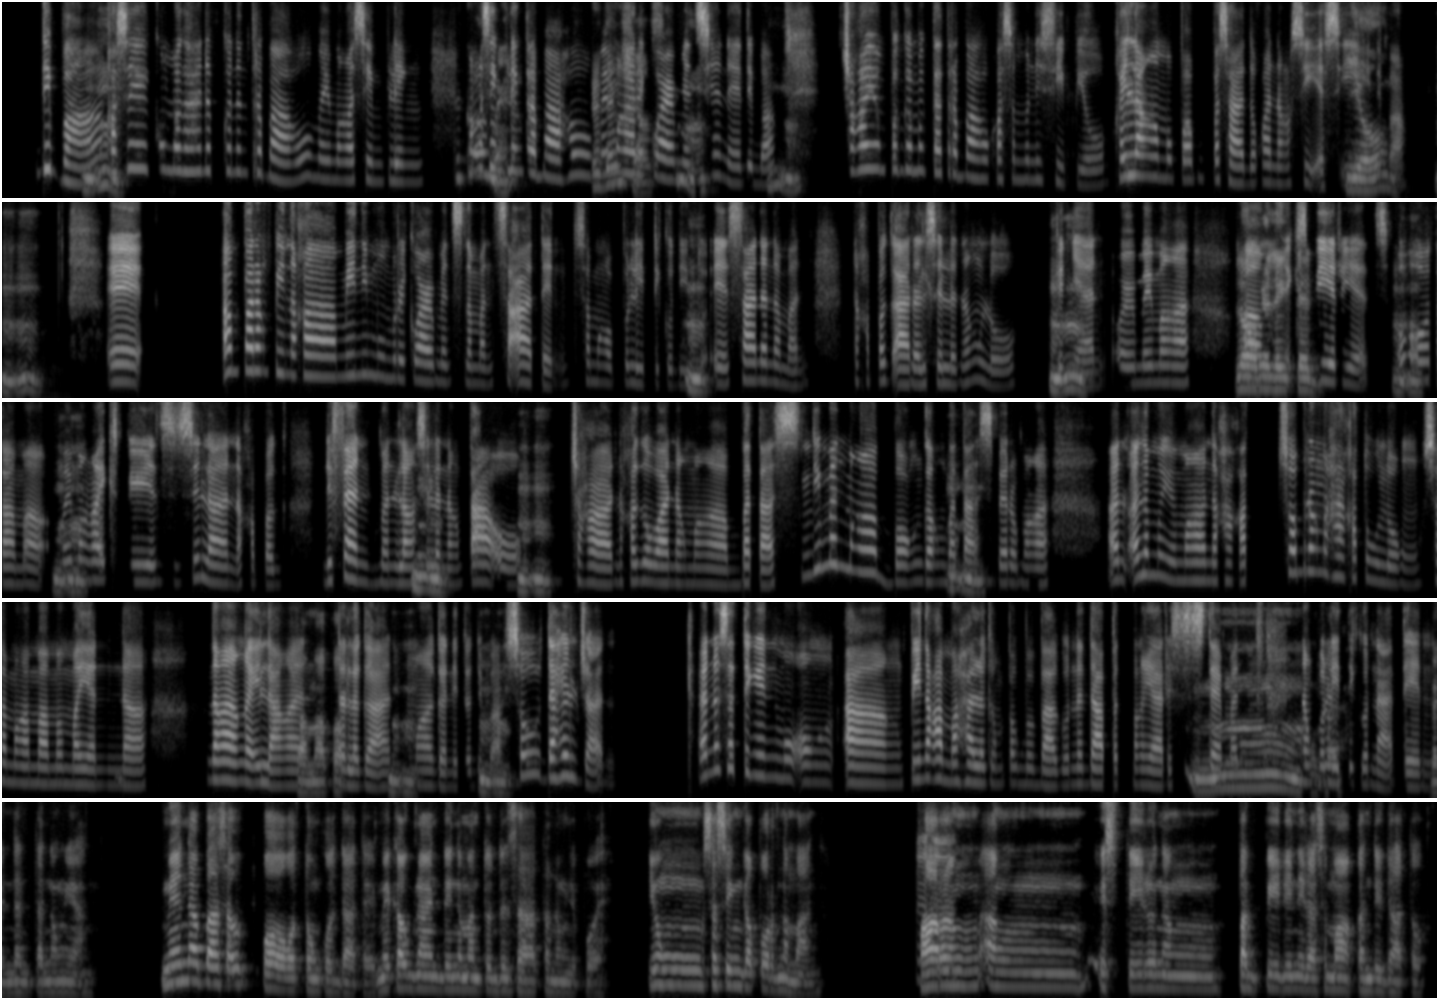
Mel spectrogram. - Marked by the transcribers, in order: "Yon" said as "Yown"; tapping
- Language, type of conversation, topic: Filipino, unstructured, Paano mo gustong magbago ang pulitika sa Pilipinas?
- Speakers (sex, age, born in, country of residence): female, 25-29, Philippines, Philippines; male, 40-44, Philippines, Philippines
